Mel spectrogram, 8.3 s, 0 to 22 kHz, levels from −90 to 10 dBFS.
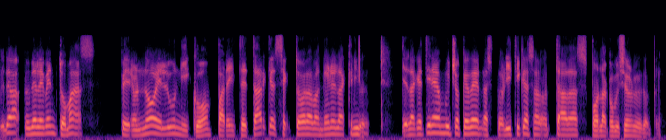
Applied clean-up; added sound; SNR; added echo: neural diffusion model UNIVERSE++.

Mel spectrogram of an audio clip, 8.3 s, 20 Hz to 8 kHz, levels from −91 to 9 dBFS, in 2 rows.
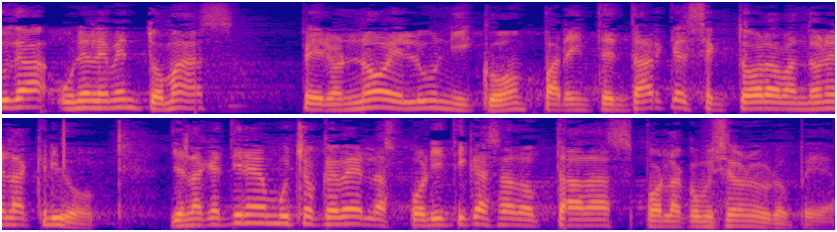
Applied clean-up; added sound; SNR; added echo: none; none; none; none.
